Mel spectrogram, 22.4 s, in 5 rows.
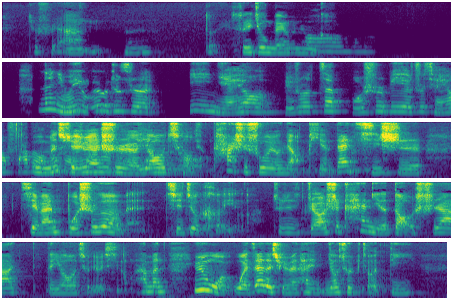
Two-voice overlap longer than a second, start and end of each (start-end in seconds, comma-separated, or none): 9.3-11.0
